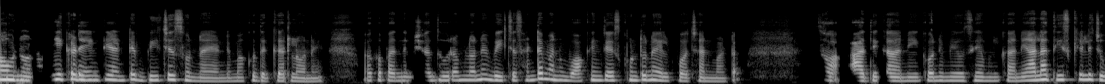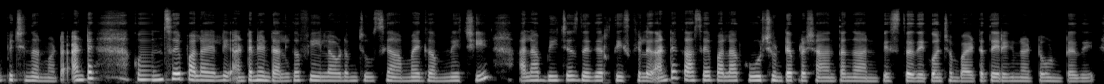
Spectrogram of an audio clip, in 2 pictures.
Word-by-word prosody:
అవునవును! 195 -5 +6 0.2
ఇక్కడ 235 +1 +3
ఏంటి 200 +2 -2
అంటే, 195 +4 -1
బీచెస్ 205 +2 +1
ఉన్నాయండి 150 -3 -5
మాకు 160 +4 -7
దగ్గరలోనే. 150 -3 -3 0.5
ఒక 180 - -8
10 175 -1 -1
నిమిషాలు 185 +1 -7
దూరంలోనే 205 +3 0
బీచెస్ 185 -1 -1
అంటే, 205 +6 +3
మనం 205 -3 +1
వాకింగ్ 195 +5 -2
జేసుకుంటూనే 200 +2 0
యెళ్ళిపోవచ్చు 170 -3 -4
అన్నమాట. 145 -1 -8 0.9
సో, - - -10 0.3
అది 175 +1 0
కానీ, 170 -1 0
కొన్ని 175 0 0
మ్యూజియంలు 175 -1 -4
కానీ 165 +2 -1
అలా 220 +3 +6
తీసుకెళ్ళి 225 +1 +1
చూపిచ్చిందనమాట. 185 -6 -1 0.2
అంటే 210 +8 +5 0.4
కొంసేపు 225 +3 +4
అలా 195 0 +2
వెళ్ళి, 185 +2 -1
అంటే 170 +2 +2
నేను 190 -2 +3
డల్‌గా 170 +4 0
ఫీల్ 185 -2 +1
అవ్వడం 175 0 -2
చూసి, 175 +1 -5
ఆ - - -1
అమ్మాయి 175 +1 0
గమనిచ్చి 175 +4 -2 0.4
అలా 190 +2 +2
బీచెస్ 195 +1 +1
దగ్గరకి 180 0 +1
తీసుకెళ్ళేది. 180 -1 0
అంటే, 255 +11 0
కాసేపు 195 -1 +2
అలా 180 0 +2
కూర్చుంటే 185 -1 +4
ప్రశాంతంగా 165 -1 0
అనిపిస్తది. 155 +1 +1
కొంచెం 165 +1 0
బయట 150 -1 0 0.2
తిరిగినట్టు 160 -1 -1
ఉంటది. 150 0 -4
180 Hz, 150 wpm, -24 LUFS, 165-200 Hz, 0.9 s, అవునవును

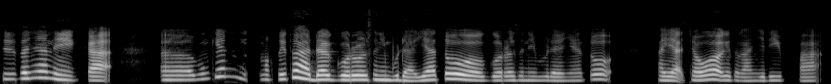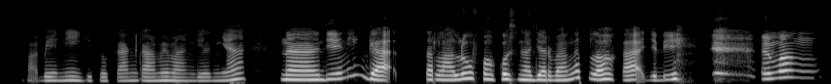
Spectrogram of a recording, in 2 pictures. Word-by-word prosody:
ceritanya 275 +5 0
nih, 220 -8 0
Kak, 185 -1 +3 0.5
eee, 210 0 -1
mungkin 335 +1 -6
waktu 225 0 -10
itu 325 - +3
ada 220 -7 +7
guru 210 0 +4
seni 215 -1 0
budaya 195 +2 0
tuh, 215 -7 +5
guru 190 +1 -3
seni 190 -1 -6
budayanya 180 -1 -6
tuh 230 +3 -3 0.5
kayak 185 -3 -1
cowok 205 +1 +2
gitu 190 -1 -7
kan, 170 - -7
jadi 185 +2 -8 0.2
Pak 170 +1 -9 0.3
Pak - - -20
Benny 180 +1 -6
gitu 175 -1 -14
kan, 175 +1 -9
kami 175 0 -4
manggilnya. 175 +7 -6 0.3
Nah, 220 -1 +4
dia 245 +5 -1
ini 370 - -11
enggak 235 - +4 0.3
terlalu 220 +4 +2
fokus 235 -3 +1
ngajar 205 -1 +2
banget 210 +10 -1
loh, 230 +1 +4
Kak, 205 -1 -1
jadi 215 +6 -2 0.8
memang 305 +3 +1
210 Hz, 145 wpm, -20 LUFS, 185-240 Hz, 0.8 s, ada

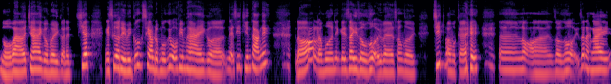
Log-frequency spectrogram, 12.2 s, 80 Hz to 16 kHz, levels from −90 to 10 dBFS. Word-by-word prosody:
đổ 150 -4 0
vào 175 -1 +5
cái 180 - +4
chai 205 0 +4
của 180 -2 -1
mình, 170 -1 0
gọi 175 - -3
nà, 160 - -4
chiết. 265 +9 +5 0.3
Ngày 190 0 -2
xưa 230 +3 +3
thì 200 -3 +5
mình 190 -1 0
cũng 265 +4 -2
xem 240 -4 +3
được 195 -1 -1
một 190 -1 -2
cái 245 - -1
bộ 215 -2 +3
phim 225 -1 -2
hài 190 -3 +1
của 155 -4 -2
nghệ 205 - -4
sĩ 245 -1 -9
Chiến 225 -1 -4
Thắng 215 -2 +4
ấy, 300 +2 -1 0.5
đó, 195 - +4
là 180 - 0
mua 195 +2 -1
những 195 0 -6
cái 200 0 0
dây 210 0 +3
dầu 190 -2 0
gội 175 -4 0
về 175 -1 -1
xong 190 +2 -7
rồi 165 -2 -3 0.3
chít 280 +3 0
vào 185 - -1
một 175 - -6
cái, 180 +2 -2 0.6
ơ, 200 -1 -5
lọ 170 -6 -3 0.3
dầu 175 -1 -2
gội, 180 0 -4
rất 250 0 0
là 220 - -2
hay. 200 0 +3
195 Hz, 240 wpm, -20 LUFS, 175-210 Hz, 0.6 s, vào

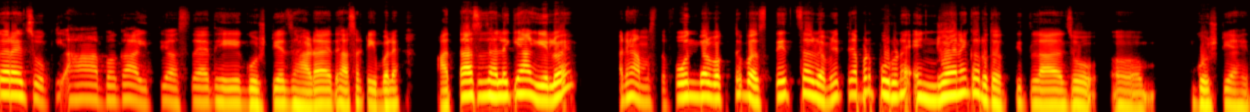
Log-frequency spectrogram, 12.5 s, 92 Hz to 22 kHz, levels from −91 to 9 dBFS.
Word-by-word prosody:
करायचो, 205 -7 +2
की 200 - -16
हां, 175 0 -6
बघा 170 +1 -6
इथे 145 +3 -11
असं 155 0 -9
आहे, 150 0 -2
हे 145 0 -1
गोष्टी 140 +1 -2
आहेत, 145 -1 +1
झाडं 135 -1 +1
आहेत, 140 0 +1
असं 140 +3 -3
टेबल 135 0 0
आहे. 140 -1 -5 0.3
आता 195 +10 +3
असं 205 -1 +4
झालं 205 -1 +5
की 230 - +2
हां, 225 -1 +5
गेलोय. 175 +3 +5 0.5
"अरे, 195 - -2
हां 185 -4 +1
मस्त." 150 -3 -11
फोनवर 200 +1 +3
बघतोय, 225 +6 -7
बस. 150 -3 -1
तेच 210 +1 +1
चालू 225 -3 +3
आहे 175 -3 +3
म्हणजे. 195 +5 -2
ते - - -3
आपण 245 +3 -1
पूर्ण 215 0 +3
एन्जॉय 190 +2 +5
नाही 235 +2 +2
करत 170 -10 +2
आहोत 140 - +1
तिथला 140 -2 -2 0.2
जो 140 -2 0 0.2
अ, 135 - -6 0.8
गोष्टी 140 0 -1
आहेत 130 -1 -4
170 Hz, 205 wpm, -22 LUFS, 140-200 Hz, 0.8 s, झालं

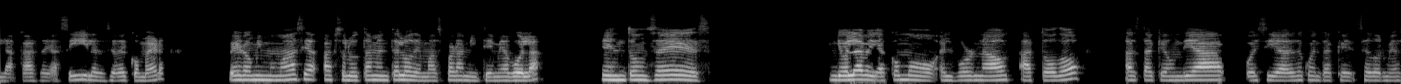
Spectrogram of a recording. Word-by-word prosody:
la 170 -1 -7
casa 175 0 -6
y - - -8
así, 210 +2 -3
les 185 -3 -4
hacia 180 +1 -6
de 185 0 -3
comer, 180 +2 -3 0.6
pero 210 0 +3
mi 210 0 +3
mamá 205 +2 +2
hacía 230 -1 -1
absolutamente 205 -1 0
lo 210 -1 +4
demás 180 -2 -3
para 200 -1 -1
mi 180 -2 -5
tía 175 - -3
y - - -4
mi 180 - -3
abuela, 180 +1 +3 0.6
entonces 210 -1 +3 1.2
Yo 205 0 +4
la 220 +1 +8
veía 195 -4 +1
como 205 -3 -1
el 190 -1 -4
burnout 195 +1 +1
a 185 0 0
todo, 200 +8 0 0.4
hasta 200 0 -3
que 195 - -6
un 190 0 -4
día, 205 +1 +5 0.2
pues 190 0 -5
sí, 195 -1 -4
haz 185 0 0
de 200 - -6
cuenta 190 -2 -8
que 180 -1 -8
se 190 - -9
dormía 185 0 -6
195 Hz, 180 wpm, -23 LUFS, 185-205 Hz, 1.2 s, la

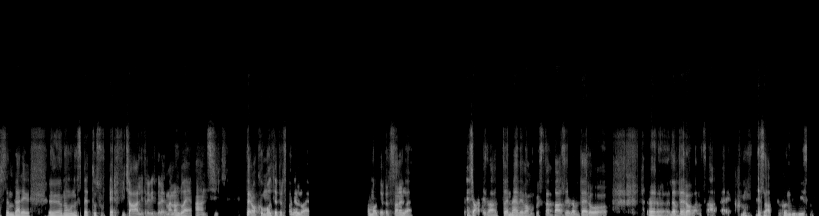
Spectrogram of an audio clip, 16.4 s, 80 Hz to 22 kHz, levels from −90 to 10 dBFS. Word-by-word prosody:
sembrare 105 -1 +3 0.4
ehm, 100 -1 +2
un 95 - -1
un 95 0 +3
aspetto 105 +2 0
"superficiale" 100 - -1
tra - - -8
virgole - - -5
ma 90 +1 -1
non 105 +2 +2
lo 100 +2 +4
è, 90 - +1
anzi. 90 -3 -4 0.6
Però - - +5
con 125 -1 0
molte 125 -1 +4
persone 130 -1 -1
lo 100 -2 +3
è. - - -2 1.2
Con 100 - +3
molte 95 +1 +1
persone 110 +1 0
lo 95 - +2
è. 90 - -1 1.1
Esa - - +2
esatto, 105 -4 -1
e - - +5
noi 110 +2 +3
avevamo 100 -3 0
questa 105 +1 -6
base 105 +1 +1
davvero 95 -2 +1 0.7
ehm, 95 -1 +2
davvero 95 0 +4
avanzata, 80 -2 -5
eccomi. - - -7
Esatto, - - 0
condiviso. 85 -3 -1
100 Hz, 140 wpm, -26 LUFS, 95-105 Hz, 1.2 s, Però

